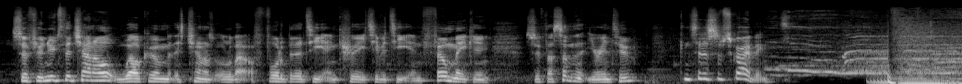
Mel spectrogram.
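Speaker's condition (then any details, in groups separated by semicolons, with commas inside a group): No condition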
